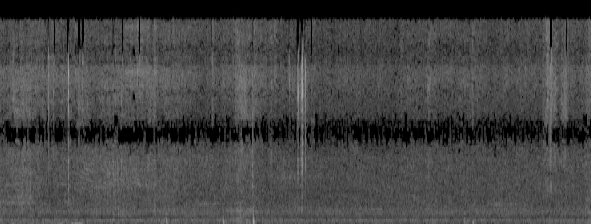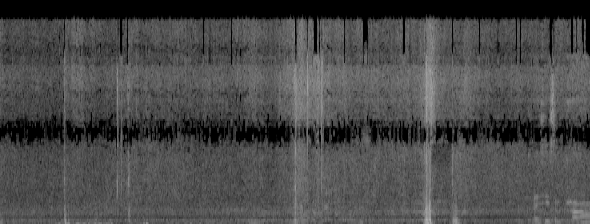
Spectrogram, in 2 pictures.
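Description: Honeybees buzz around an open hive on a farm, a steady mid-level drone with scattered closer passes and a few brief knocks and rustles, no voices.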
